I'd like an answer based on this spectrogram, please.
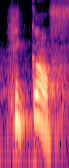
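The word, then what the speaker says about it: hiccough: हो जाएगा एनफ पर्याप्त हिकफ ये क्या हो जाएगा हिकफ हिकफ जिसका मतलब हिचकी होती है क्या होती है हिचकी वैसे तो आपको पता होगा हि कप की spelling H I double C यू प होती है लेकिन ये भी होती है तो अगर आपको नहीं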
